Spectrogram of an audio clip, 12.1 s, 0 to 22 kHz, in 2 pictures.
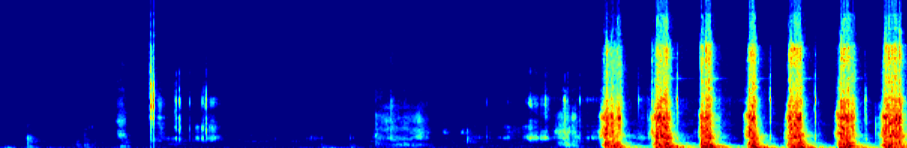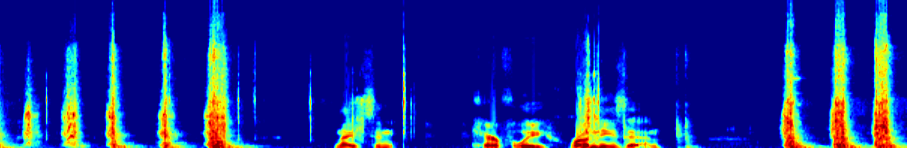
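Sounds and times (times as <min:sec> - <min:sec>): drill driving screw in bursts: 0:03.9 - 0:07.8, 0:11.2 - 0:12.0.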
